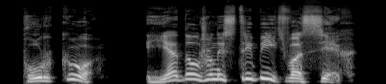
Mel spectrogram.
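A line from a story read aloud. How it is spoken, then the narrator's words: Enraged growl. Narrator (Russian): зарычал пилот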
